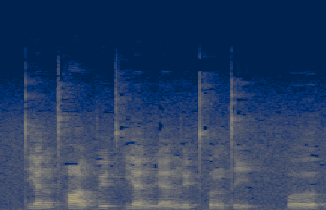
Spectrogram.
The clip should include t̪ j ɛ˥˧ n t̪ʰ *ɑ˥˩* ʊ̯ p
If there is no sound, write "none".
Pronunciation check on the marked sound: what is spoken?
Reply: ɑ˥˩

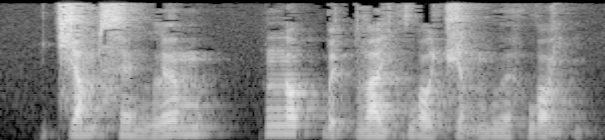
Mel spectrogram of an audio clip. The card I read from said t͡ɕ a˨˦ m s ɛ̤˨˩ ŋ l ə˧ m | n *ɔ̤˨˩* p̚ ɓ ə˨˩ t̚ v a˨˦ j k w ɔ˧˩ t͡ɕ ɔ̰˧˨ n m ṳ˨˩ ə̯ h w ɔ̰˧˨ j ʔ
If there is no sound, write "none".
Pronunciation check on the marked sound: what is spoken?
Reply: ɔ˦˥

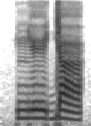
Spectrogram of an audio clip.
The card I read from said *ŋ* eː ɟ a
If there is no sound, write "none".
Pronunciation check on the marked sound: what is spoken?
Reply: ɲ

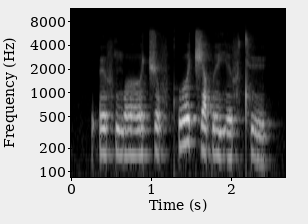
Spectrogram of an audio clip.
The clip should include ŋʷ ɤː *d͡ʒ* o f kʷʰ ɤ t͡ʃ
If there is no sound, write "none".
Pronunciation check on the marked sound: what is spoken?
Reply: t͡ʃ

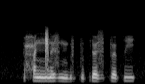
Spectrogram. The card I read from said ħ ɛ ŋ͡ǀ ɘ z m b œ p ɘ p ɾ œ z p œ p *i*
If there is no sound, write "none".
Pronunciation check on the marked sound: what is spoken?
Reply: i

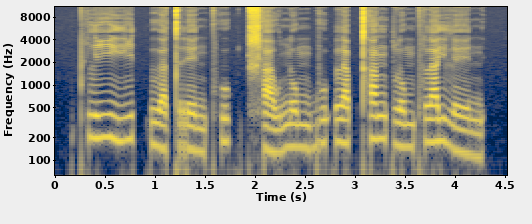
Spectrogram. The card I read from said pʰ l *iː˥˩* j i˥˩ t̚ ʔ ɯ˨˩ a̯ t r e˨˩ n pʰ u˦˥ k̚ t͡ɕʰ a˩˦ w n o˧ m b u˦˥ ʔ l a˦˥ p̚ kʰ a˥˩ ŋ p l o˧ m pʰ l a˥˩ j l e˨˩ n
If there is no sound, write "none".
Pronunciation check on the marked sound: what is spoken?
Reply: iː˥˩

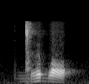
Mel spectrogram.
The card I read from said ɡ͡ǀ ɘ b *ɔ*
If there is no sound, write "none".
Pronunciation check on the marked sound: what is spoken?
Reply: ɔ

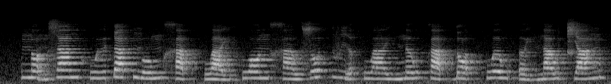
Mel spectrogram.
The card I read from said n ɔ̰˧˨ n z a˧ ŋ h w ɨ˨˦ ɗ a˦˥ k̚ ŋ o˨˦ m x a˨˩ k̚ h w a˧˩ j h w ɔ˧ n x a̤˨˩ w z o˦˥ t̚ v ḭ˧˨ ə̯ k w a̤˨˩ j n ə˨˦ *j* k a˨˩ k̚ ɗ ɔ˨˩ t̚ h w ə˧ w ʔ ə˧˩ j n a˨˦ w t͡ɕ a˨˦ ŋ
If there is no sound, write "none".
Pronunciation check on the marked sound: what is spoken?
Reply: w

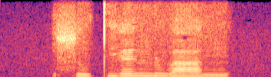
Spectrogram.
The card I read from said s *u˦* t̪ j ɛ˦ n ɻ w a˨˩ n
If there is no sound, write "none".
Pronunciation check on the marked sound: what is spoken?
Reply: u˨˩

